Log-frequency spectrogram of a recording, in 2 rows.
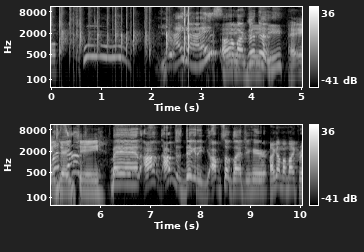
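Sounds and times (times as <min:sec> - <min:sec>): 
audience clapping to welcome a guest: 0:00.0 - 0:03.0
speech: 0:03.4 - 0:10.0.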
